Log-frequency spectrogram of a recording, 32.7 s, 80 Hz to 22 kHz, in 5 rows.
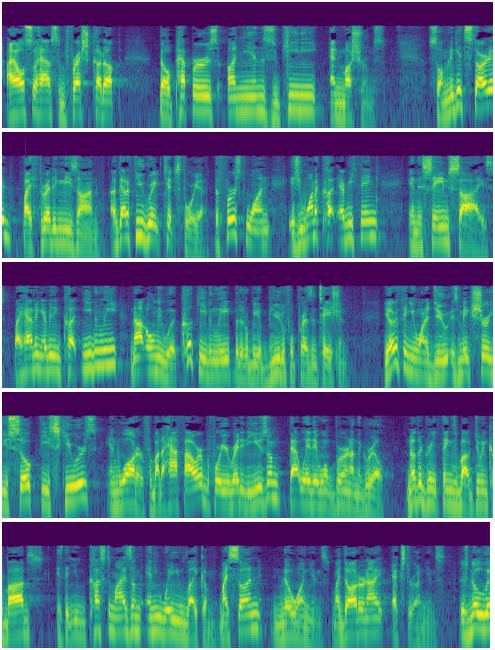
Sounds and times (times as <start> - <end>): Speech: 0.0 - 32.7.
